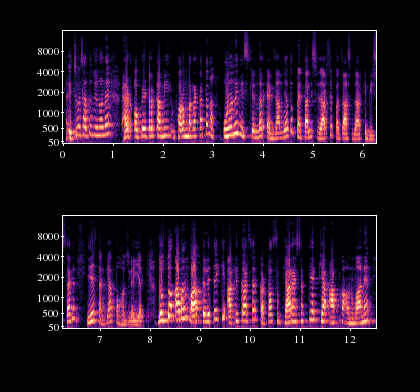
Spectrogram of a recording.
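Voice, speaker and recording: A man's voice: very high voice, expressive, fast. A man teaching an informal video lecture as an exam coach, asking and answering his own questions and repeatedly addressing his listeners as friends.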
